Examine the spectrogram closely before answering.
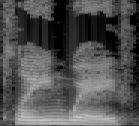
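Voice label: "Plane wave", English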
